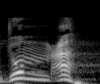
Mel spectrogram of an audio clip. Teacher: القراءة الثانية أو اللغة الثانية بضم الجيم وإسكان الميم، جمعة، وهذه قراءة قرأ بها أيضا جمع من القراء على التخفيف.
